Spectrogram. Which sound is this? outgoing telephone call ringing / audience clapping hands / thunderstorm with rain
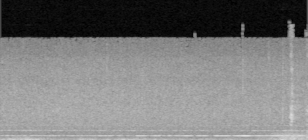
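thunderstorm with rain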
